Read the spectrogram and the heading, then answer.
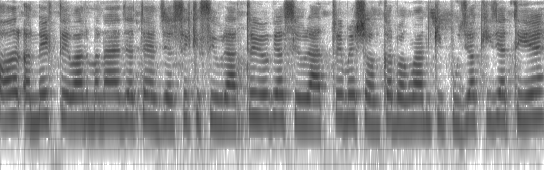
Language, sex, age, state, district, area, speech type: Hindi, female, 18-30, Uttar Pradesh, Ghazipur, rural, spontaneous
